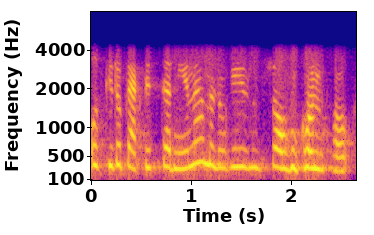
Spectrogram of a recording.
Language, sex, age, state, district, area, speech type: Dogri, female, 18-30, Jammu and Kashmir, Kathua, rural, conversation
